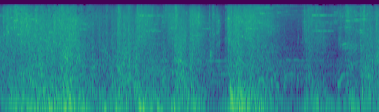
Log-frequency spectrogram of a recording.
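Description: Game spell effects crackle and burst during a hectic fight.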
